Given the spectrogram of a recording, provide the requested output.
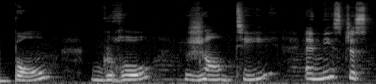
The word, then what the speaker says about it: bon: And notice that the word bon is a perfect example of a nasal vowel sound. So when you pronounce that sound, you should feel some sound waves or kind of vocal vibrations traveling through your nose.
